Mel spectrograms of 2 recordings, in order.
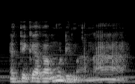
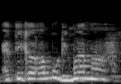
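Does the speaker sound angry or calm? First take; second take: calm; angry. First: The question is said in a calm tone. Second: The question is said in an angry tone.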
